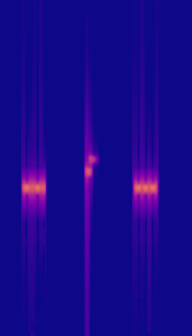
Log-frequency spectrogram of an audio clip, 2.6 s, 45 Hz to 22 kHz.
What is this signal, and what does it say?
Morse code, heard as a keyed tone, about 48 wpm, 700 Hz. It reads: C O
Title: Single Letter-Number - Rapid-Fire 50wpm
